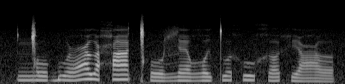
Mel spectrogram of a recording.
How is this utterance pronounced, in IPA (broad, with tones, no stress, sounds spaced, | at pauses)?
ŋ͡ǀ o˨ ɠ u˨ ʕ ɯ˦˨ ħ a˦ ǀʰ o˨ ɮ ɛ˨ ʁʷ i˨ tʷ ʌ˧ x u˧ x ʌ˨˦ x e˨ ʕ ʌ˨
